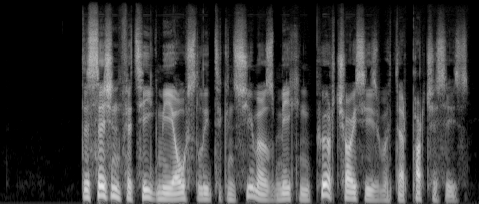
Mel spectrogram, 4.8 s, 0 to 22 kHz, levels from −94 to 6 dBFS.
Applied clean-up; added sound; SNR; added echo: none; none; none; none.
